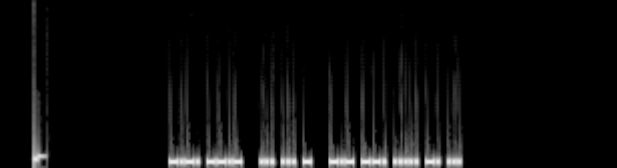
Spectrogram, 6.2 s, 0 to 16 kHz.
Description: Morse code, heard as a keyed tone, about 41 wpm, 700 Hz. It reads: CQ SST KG5NS
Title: K1USN SST QSO Practice - 45wpm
